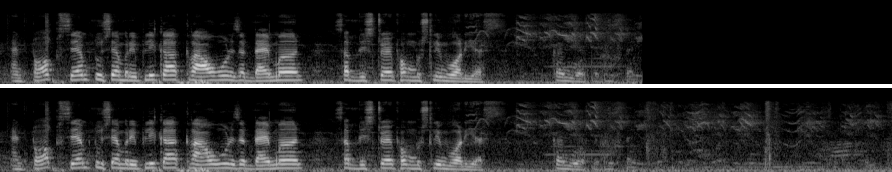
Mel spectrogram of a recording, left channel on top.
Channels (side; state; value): left; drops out; at 6.5 s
